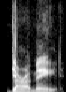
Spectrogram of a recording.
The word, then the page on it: dairymaid: American English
